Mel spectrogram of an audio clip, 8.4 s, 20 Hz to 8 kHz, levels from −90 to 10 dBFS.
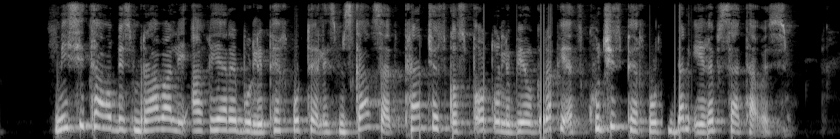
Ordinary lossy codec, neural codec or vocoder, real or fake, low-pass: Opus, 64 kbps; none; real; 7.2 kHz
